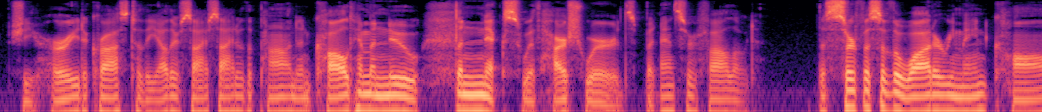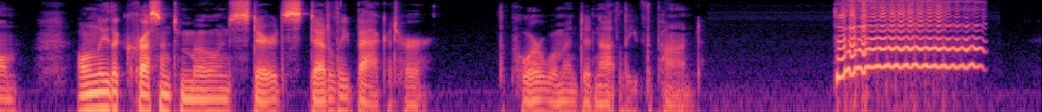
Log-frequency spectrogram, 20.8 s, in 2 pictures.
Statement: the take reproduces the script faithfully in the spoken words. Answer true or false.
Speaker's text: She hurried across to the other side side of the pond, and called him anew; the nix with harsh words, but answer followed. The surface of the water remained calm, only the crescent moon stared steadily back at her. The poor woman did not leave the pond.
true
